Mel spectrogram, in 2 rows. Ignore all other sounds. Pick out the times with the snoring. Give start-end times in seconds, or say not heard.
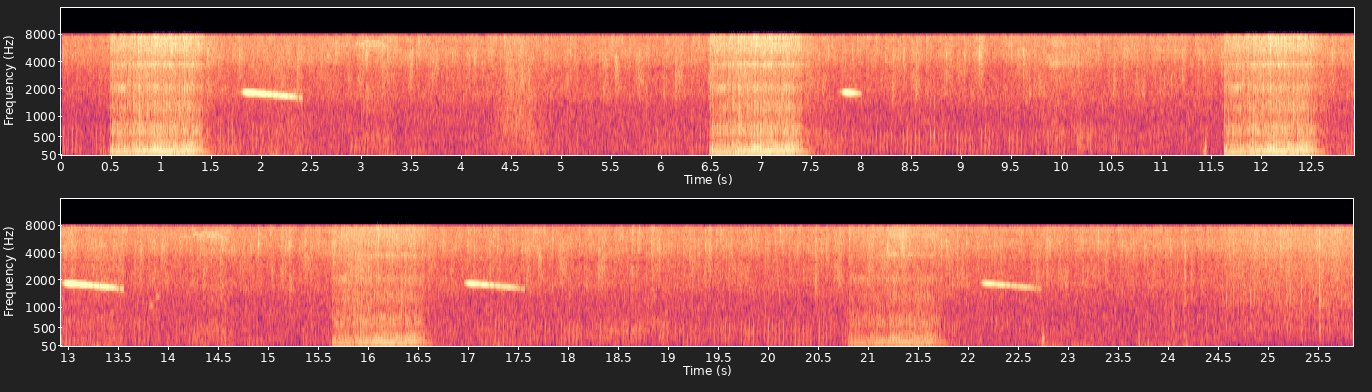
0.5-2.5, 6.5-8.0, 11.6-13.6, 15.6-17.6, 20.8-22.8.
